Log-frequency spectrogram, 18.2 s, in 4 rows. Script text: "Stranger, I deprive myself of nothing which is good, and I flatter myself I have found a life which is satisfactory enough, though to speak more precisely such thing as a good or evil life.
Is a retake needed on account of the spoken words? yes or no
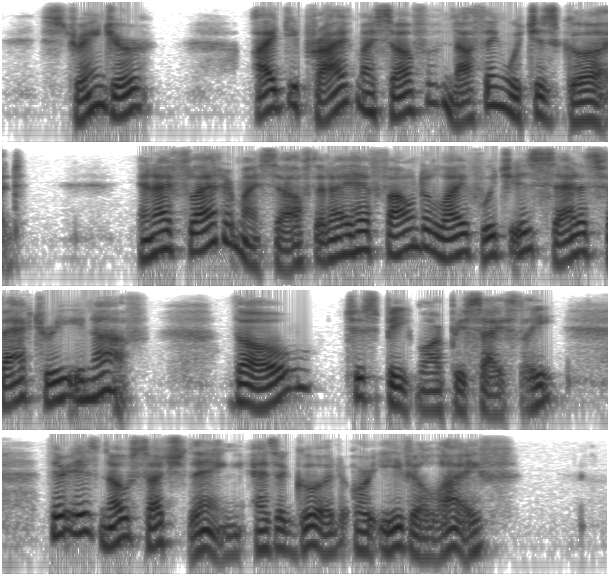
yes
